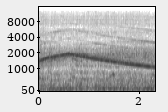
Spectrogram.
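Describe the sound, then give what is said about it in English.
An ambulance siren wails as it rushes to a hospital in Yaoundé, Cameroon. A single loud tone climbs briefly, then slowly glides downward over a steady rumble of traffic noise. “This ambulance rushed to the Yaounde General Hospital last month”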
